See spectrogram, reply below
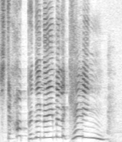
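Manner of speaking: very high, squeaky tiny-creature yell. Narrating a scene, voicing a small creature yelling out in a high-pitched small creature voice. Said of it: "like a higher pitched kind of uh, a voice from a smaller creature".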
